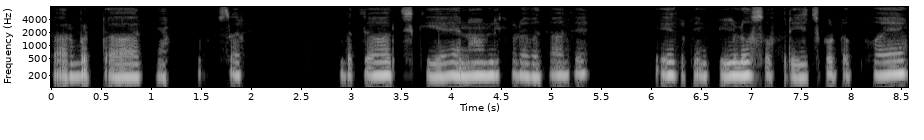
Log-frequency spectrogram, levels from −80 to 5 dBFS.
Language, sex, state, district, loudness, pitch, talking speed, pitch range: Rajasthani, female, Rajasthan, Churu, -28 LUFS, 200 Hz, 120 wpm, 190-205 Hz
